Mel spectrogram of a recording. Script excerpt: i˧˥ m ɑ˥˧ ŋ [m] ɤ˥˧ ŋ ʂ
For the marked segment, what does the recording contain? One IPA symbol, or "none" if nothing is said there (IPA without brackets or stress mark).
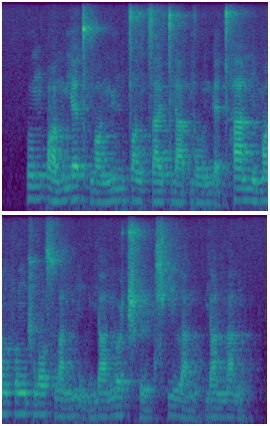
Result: f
